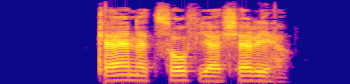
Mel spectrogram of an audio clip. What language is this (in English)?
Arabic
